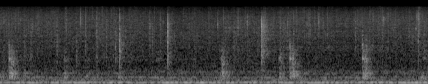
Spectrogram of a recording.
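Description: Chopped onion and garlic sizzling in hot oil in a non-stick frying pan while a spatula stirs them, scraping and clicking against the pan several times. A low steady hum runs underneath.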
